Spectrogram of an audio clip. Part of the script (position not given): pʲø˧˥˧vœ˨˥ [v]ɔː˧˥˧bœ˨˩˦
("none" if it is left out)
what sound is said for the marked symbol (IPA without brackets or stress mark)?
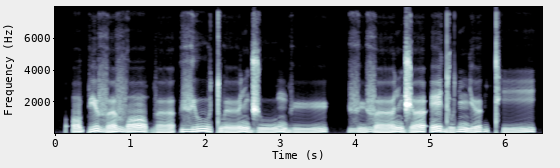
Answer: v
